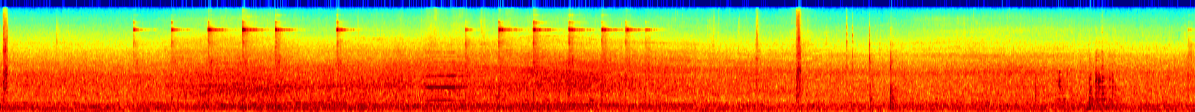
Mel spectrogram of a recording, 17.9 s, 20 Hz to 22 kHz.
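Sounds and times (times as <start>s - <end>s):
outdoor background rumble: 0.0s - 17.9s
ringing metallic taps: 2.0s - 5.5s, 6.9s - 10.0s.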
